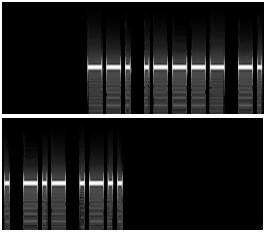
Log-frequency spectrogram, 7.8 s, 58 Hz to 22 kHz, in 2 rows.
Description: Morse code, heard as a keyed tone, about 17 wpm, 700 Hz. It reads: G1DKL
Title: DXCC-100 Call Signs - 5 Characters - 17wpm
